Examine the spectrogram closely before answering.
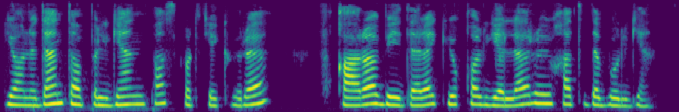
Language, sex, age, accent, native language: Uzbek, female, 40-49, Farg'ona, Uzbek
